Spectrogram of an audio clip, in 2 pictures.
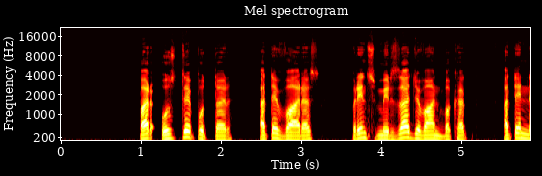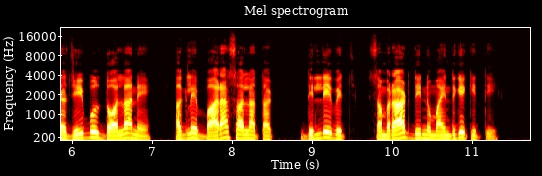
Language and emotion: Punjabi, neutral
